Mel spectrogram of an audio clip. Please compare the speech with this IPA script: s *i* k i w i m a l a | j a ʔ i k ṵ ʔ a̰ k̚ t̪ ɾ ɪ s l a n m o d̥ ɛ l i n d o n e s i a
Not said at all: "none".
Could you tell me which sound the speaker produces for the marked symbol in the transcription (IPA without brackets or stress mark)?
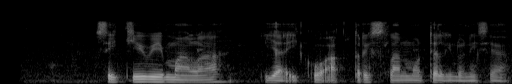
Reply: i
